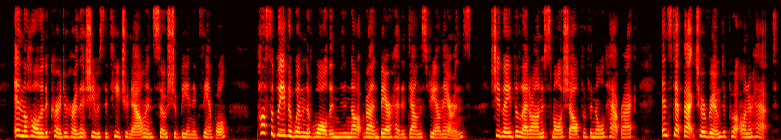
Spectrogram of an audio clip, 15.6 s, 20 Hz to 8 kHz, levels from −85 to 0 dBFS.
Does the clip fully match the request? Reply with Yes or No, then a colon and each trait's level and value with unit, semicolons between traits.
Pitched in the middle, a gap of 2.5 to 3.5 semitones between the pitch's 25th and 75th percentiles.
No: high, 215 Hz; average, 3.0 semitones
